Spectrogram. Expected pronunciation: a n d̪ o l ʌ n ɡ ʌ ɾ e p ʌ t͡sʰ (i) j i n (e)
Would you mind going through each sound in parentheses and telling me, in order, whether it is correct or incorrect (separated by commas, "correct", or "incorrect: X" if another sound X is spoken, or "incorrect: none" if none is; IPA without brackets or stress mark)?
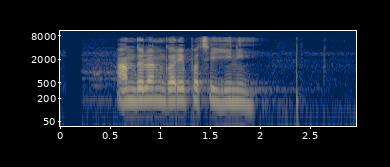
correct, incorrect: i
